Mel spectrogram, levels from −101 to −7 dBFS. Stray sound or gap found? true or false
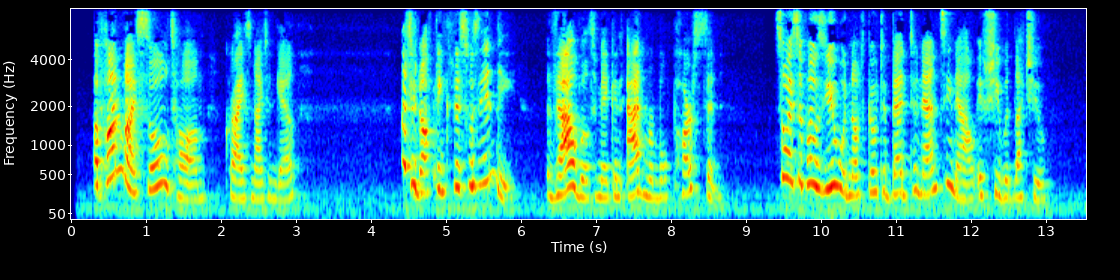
false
